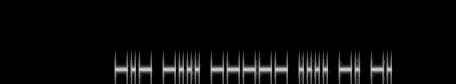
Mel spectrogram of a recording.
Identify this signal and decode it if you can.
Morse code, heard as a keyed tone, about 30 wpm, 700 Hz. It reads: KB0HNN
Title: USA Call Signs Repeated 2x 30wpm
